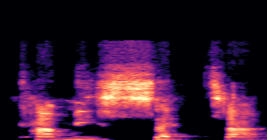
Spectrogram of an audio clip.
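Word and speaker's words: camiseta: it's e elephante uh one that my students quite often get is the next one kamiseta not kamis it's not an e in Spanish it's an e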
